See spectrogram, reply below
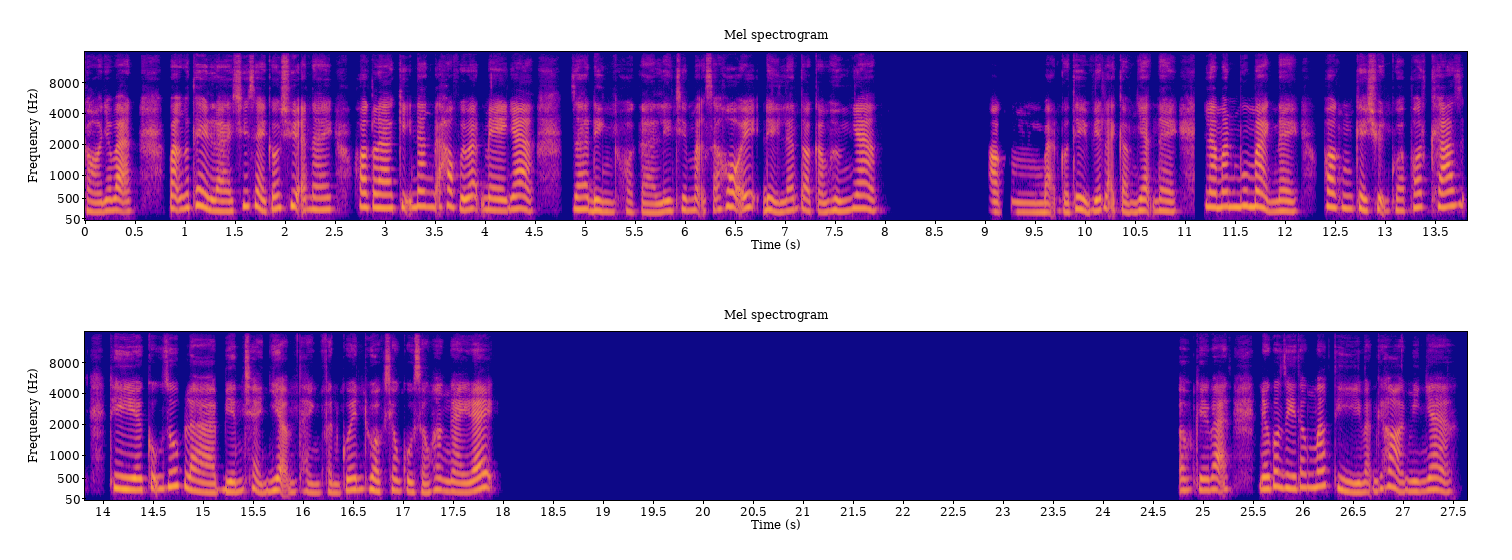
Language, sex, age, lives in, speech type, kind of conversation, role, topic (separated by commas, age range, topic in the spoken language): Vietnamese, female, 20-24, Vietnam, read, expert-assistant, expert, Làm thế nào để lên kế hoạch du lịch giúp phát triển bản thân và mở rộng thế giới quan?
